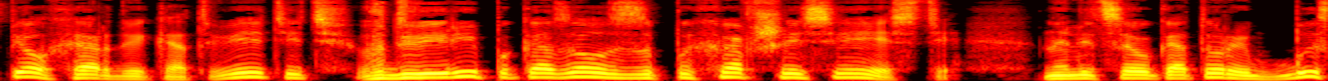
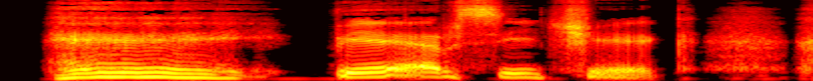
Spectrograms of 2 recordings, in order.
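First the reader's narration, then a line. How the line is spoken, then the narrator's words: Hoarse, tender whisper. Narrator (Russian): хриплый шепот Хардвика сопровождался нежной улыбкой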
